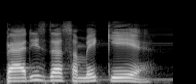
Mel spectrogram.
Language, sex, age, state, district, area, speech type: Dogri, male, 30-45, Jammu and Kashmir, Udhampur, rural, read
